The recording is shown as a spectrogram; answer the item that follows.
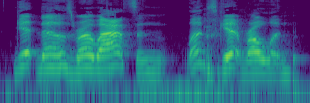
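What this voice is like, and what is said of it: Put-on Southern American accent. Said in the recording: “is a southern boy now.”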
